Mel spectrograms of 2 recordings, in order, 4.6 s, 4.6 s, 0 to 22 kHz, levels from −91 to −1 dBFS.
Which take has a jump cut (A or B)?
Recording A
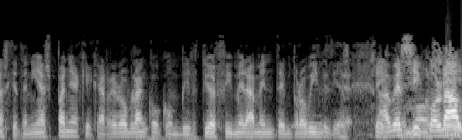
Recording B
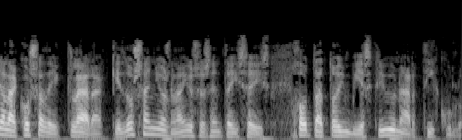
B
